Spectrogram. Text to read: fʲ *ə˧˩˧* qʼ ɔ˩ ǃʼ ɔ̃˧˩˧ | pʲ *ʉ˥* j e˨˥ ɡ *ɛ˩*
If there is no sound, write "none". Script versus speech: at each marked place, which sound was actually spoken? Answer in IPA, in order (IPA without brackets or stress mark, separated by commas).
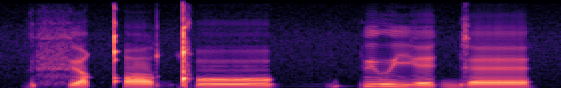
ə˧˩˧, u˥, ɛ˩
